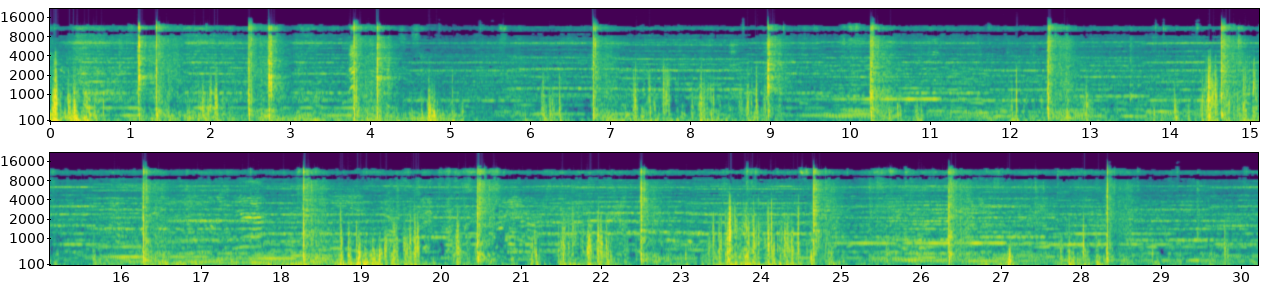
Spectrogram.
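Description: Fireworks bursting overhead in a steady run of sharp bangs, about one every half second to a second, with a music soundtrack playing throughout.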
